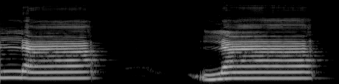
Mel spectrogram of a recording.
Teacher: الف سے پہلے جب زبر آ جائے تو ہم نے اس کو ایک الف کے برابر لمبا کرنا ہے، تو اب ہم نے لام کو ایک الف کے برابر لمبا کرنا ہے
